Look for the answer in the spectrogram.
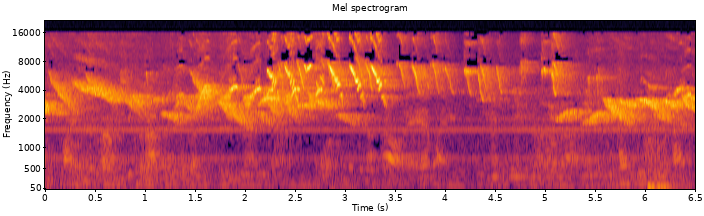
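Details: Rusty-collared seedeater singing in the 'beco' style while competing against other birds: fast, dense run of high twittering and buzzy slurred notes, with a steady hum underneath.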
